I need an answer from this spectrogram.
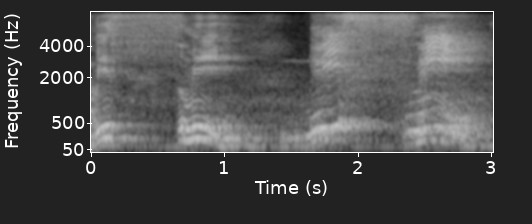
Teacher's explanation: ujung lidahnya di gigi bawah nah nah Bismi desis bis Bismi kasih desisan yang kuat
